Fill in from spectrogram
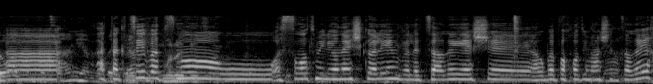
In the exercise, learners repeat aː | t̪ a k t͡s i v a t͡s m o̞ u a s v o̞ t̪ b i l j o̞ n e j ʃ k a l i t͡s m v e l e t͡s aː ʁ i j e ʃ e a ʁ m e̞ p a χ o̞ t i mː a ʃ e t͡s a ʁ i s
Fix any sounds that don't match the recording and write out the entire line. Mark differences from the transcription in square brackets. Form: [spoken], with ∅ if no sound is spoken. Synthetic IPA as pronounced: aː | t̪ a k t͡s i v a t͡s m o̞ u a s [ʁ] o̞ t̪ [m] i l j o̞ n e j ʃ k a l i [∅] m v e l e t͡s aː ʁ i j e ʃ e a ʁ [b] e̞ p a χ o̞ t i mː a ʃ e t͡s a ʁ i [χ]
